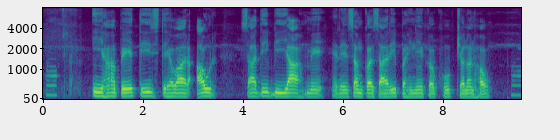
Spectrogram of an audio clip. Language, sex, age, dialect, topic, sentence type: Bhojpuri, male, 36-40, Western, agriculture, statement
